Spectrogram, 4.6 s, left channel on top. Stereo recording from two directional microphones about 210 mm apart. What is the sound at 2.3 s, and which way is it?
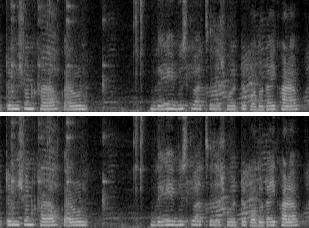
Speech, 20° left (ahead or behind).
